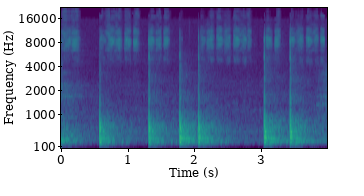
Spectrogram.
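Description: A pen writes a perimeter formula by hand during a fifth-grade math exercise. Quiet, close scratching comes in short bursts with brief pauses between strokes, and no one talks.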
